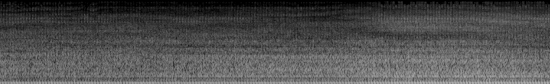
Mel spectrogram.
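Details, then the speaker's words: VW Passat B8 2.0 diesel, 110 kW, 11/2020, inspected under the hood: steady, even diesel clatter with a smooth low hum and no knocks or flywheel rattle. The engine idles cleanly and the flywheel is normal. "все нормальнона робота мотора чиста маховик нормальний не чути теж його"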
